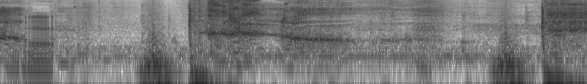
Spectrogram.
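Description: A zombie growls and groans.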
